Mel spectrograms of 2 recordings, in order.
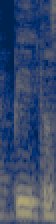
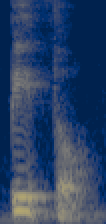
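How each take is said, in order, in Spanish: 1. La palabra se dice de forma casual, como la palabra en español. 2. La palabra se dice con la pronunciación cuidadosa del griego. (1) "no es pito" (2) "más cuidadosos en la manera de pronunciar el griego"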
